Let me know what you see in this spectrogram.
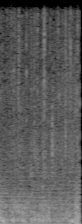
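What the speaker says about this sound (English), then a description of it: "Rain again." Steady heavy rain pours with a low rolling rumble of thunder beneath it. The dense hiss is continuous and fills the whole short stretch.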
